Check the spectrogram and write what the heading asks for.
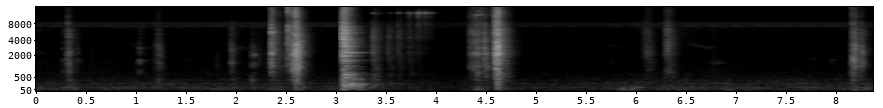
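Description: Marlin 1894C lever-action rifle being cycled by hand: the lever is worked open with sharp metallic clacks about two and a half seconds in, a live cartridge is ejected with a brief metallic ring, and the action closes with another loud clack about halfway through, followed by a few faint clicks.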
